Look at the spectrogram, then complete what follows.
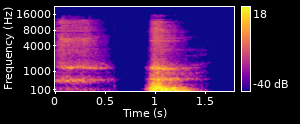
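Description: Two breathy bursts with a brief pause between, the second louder and fuller, like a swallow-and-inhale followed by a deep exhale. Nobody speaks.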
